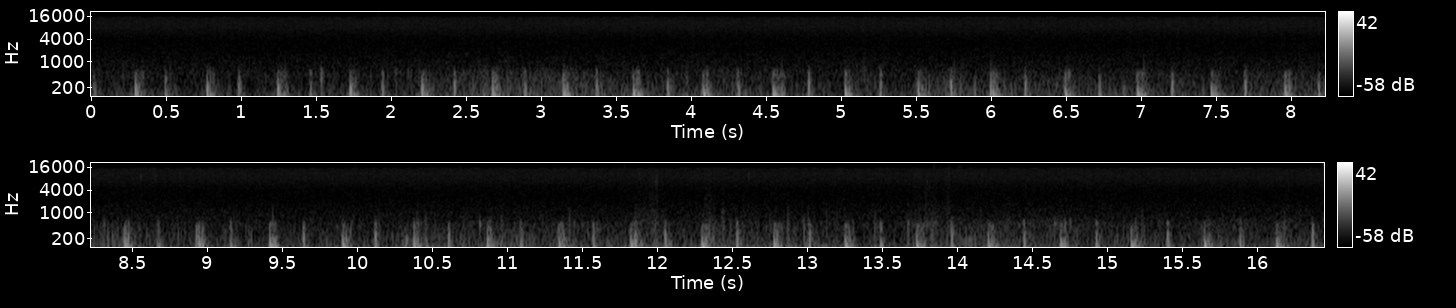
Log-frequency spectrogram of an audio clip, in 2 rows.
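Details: Fast, strong, pounding heartbeat of a 19-year-old female at about 125 beats a minute after exercise, with a few gurgling stomach sounds and swallowing from drinking tea.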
